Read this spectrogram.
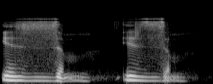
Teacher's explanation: anytime you have ISM at the end of the word ISM it's going to have an invisible vowel between the S and the M it's going to sound like is Zim like a z is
